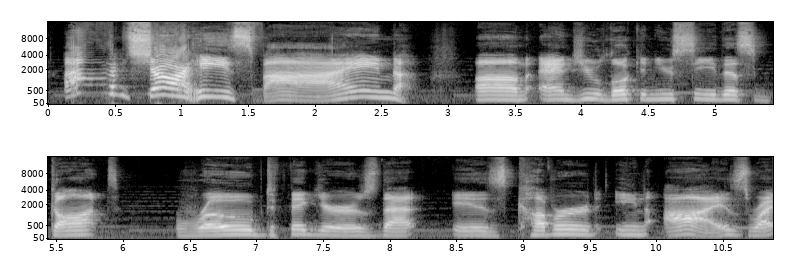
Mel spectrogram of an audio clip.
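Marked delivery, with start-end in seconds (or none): 0.1-2.6 cranky, grumpy, crotchety drawl, high and very slow. Narrating a story, voicing a robed figure who speaks up, in a crotchety voice. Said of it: "this crotchety voice goes".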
